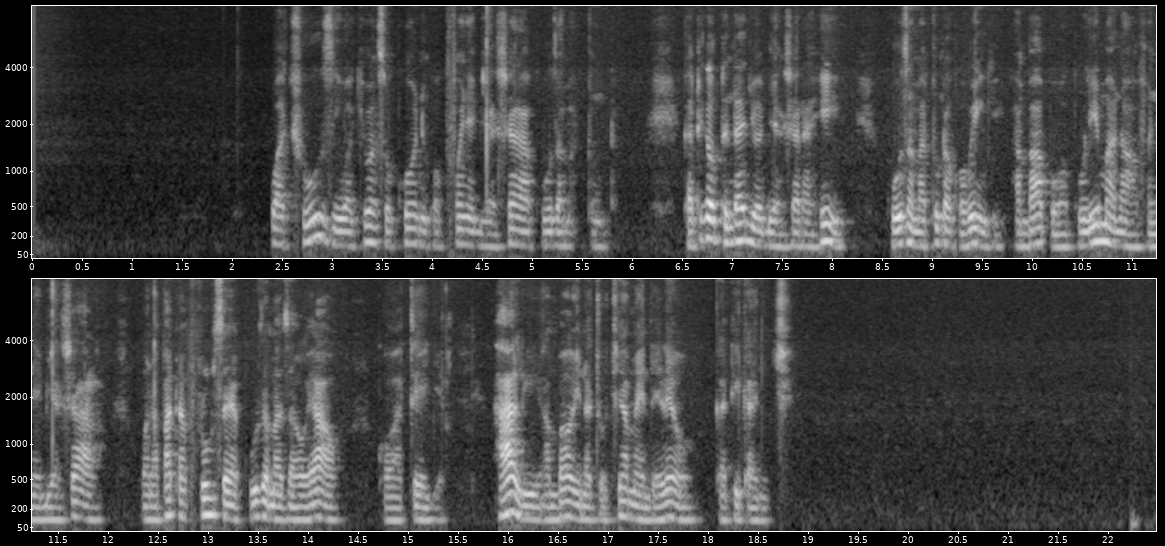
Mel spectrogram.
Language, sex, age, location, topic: Swahili, male, 25-35, Dar es Salaam, finance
